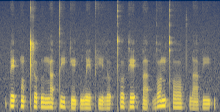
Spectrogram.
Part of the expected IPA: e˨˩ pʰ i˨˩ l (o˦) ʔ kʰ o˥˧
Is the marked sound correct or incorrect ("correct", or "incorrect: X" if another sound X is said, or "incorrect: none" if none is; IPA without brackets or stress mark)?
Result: incorrect: o˨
